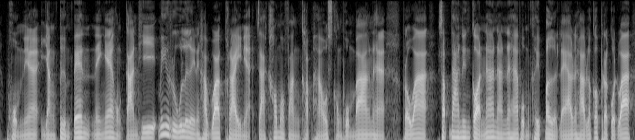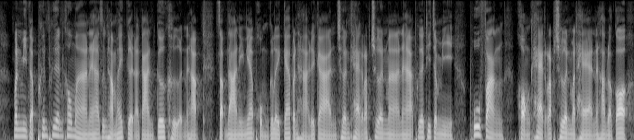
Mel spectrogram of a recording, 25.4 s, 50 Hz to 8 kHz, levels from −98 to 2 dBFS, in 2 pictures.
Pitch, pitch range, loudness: 90 Hz, 85-105 Hz, -24 LUFS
